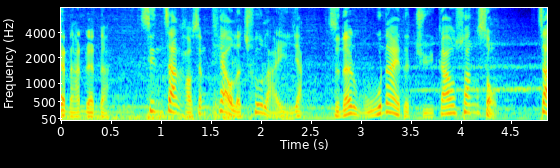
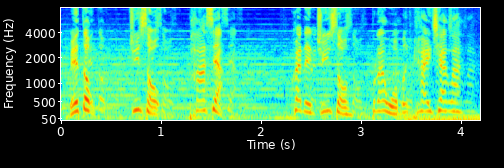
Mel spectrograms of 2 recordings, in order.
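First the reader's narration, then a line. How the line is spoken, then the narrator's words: Loud shout. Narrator (Chinese): 有人大喊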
